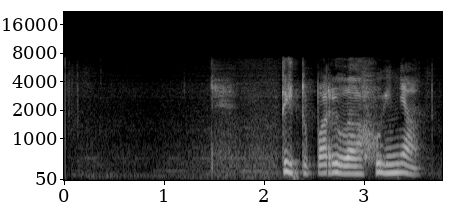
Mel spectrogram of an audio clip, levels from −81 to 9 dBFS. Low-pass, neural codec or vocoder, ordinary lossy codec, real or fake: 7.2 kHz; codec, 44.1 kHz, 7.8 kbps, Pupu-Codec; none; fake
